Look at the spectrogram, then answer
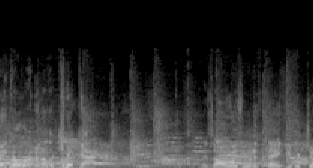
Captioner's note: crowd cheering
